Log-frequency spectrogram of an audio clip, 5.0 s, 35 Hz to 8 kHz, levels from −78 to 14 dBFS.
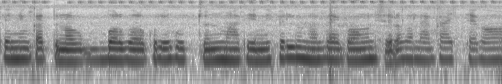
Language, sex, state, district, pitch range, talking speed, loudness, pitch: Chakma, female, Tripura, Unakoti, 165-175 Hz, 155 wpm, -17 LUFS, 170 Hz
